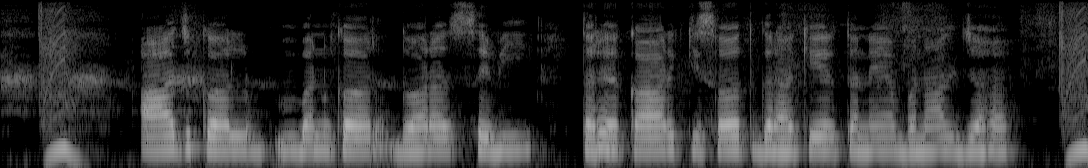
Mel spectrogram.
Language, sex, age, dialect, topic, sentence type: Magahi, female, 18-24, Northeastern/Surjapuri, banking, statement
